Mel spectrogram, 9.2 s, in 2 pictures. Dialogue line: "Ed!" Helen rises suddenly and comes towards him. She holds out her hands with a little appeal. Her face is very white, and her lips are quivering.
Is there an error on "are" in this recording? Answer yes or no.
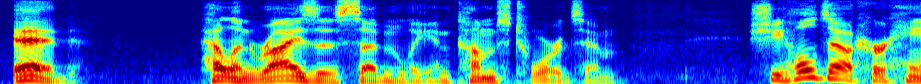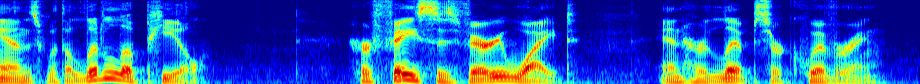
no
